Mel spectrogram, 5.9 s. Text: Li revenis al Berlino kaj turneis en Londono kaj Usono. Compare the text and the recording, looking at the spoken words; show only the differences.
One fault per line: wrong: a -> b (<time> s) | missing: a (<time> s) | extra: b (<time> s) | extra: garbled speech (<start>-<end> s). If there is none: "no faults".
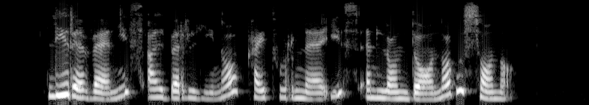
missing: kaj (4.5 s)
